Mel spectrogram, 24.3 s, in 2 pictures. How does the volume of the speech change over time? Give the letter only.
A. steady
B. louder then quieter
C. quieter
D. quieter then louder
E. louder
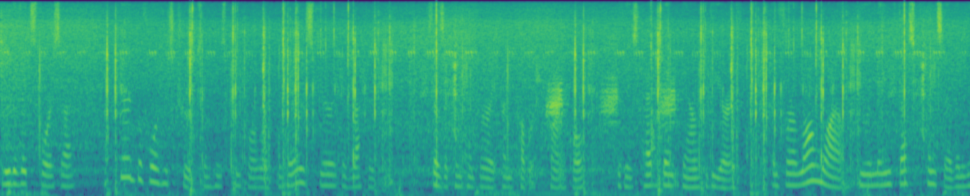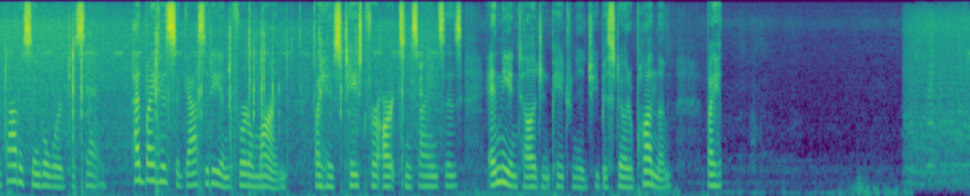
E.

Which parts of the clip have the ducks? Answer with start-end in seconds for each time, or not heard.
6.2-8.7.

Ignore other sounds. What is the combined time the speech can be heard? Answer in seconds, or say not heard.
21 s.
